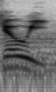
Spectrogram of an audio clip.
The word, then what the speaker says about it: Joey: Hello, is it? Hello. Yeah, Hello, it's pronounced Joey.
